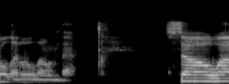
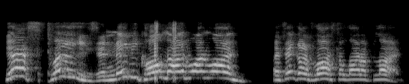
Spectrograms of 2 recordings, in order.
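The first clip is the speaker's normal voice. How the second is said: much higher and louder, frantic cries for help; panicked trapped man; 9 semitones higher, 3 dB louder than usual. Acted. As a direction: yell up from under the rock, desperate.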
